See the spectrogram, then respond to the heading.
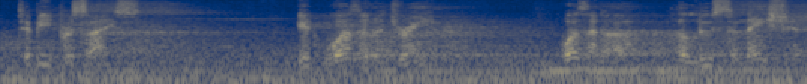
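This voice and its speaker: Actor as authoritative male commander, deep-toned, deliberate briefing, game cutscene, reverberant hall, music behind. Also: noisy background, lightly acted. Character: commanding, measured male leader briefing an agent. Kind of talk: cinematic video game acting.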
